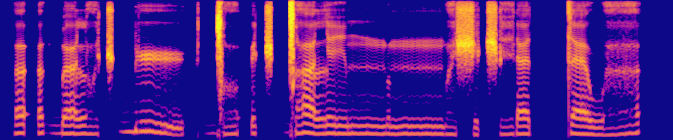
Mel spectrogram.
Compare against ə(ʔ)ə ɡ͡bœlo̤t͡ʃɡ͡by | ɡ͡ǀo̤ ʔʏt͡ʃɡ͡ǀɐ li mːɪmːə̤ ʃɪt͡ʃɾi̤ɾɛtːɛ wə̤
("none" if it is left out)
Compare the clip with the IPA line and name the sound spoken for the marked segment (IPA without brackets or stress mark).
ʔ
